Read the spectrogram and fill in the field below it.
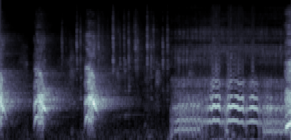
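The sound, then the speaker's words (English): A dog, Paris, growls while chewing a toy: two short, sharp yelping bursts, then a steady, rough, rumbling growl that carries on to the end, with no voices. “After all those bite marks on the glands and the shaft, I'm amazed she hasn't chewed right through it yet.”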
